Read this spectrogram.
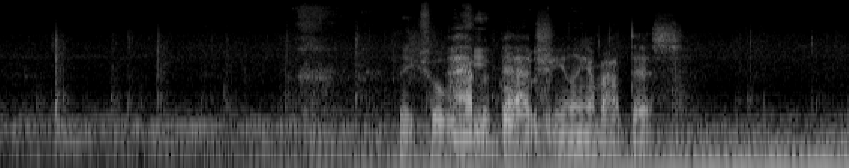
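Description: Footsteps tread slowly on pavement.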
